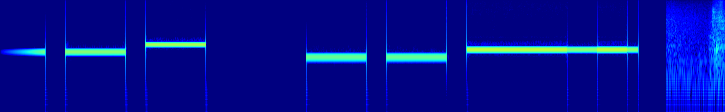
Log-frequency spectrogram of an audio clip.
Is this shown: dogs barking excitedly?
no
